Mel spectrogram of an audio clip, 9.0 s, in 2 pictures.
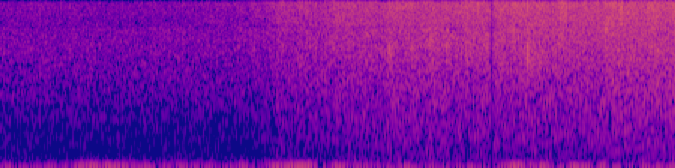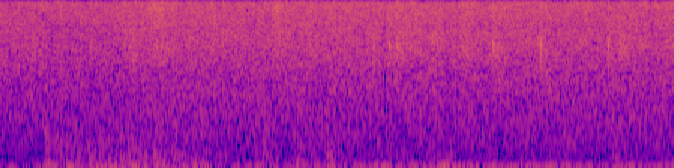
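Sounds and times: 
heavy winter rain at night: 0:01.7 - 0:08.9.

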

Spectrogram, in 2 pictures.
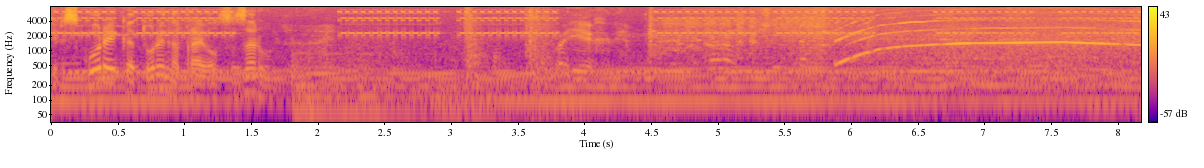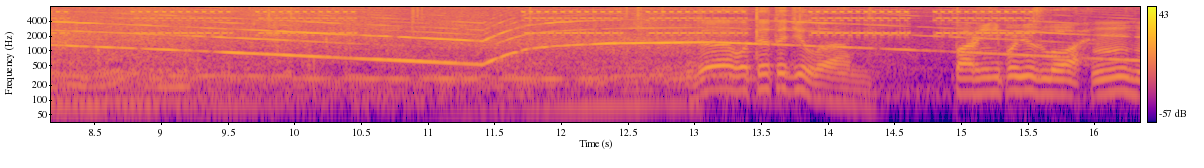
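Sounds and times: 
speech: 0:00.0 - 0:02.2, 0:03.8 - 0:04.6, 0:13.0 - 0:14.4, 0:15.0 - 0:16.3
police car siren wailing: 0:00.0 - 0:16.3.

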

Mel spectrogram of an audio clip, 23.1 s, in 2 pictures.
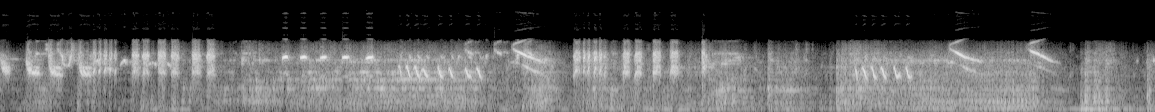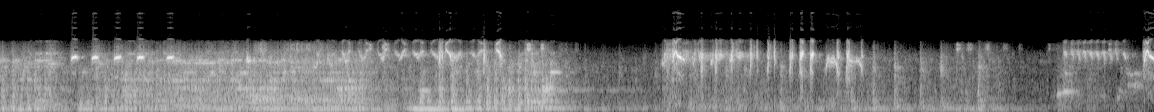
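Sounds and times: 
Oriental magpie-robin singing sharp high chirps and trills: 0:00.0 - 0:23.0.

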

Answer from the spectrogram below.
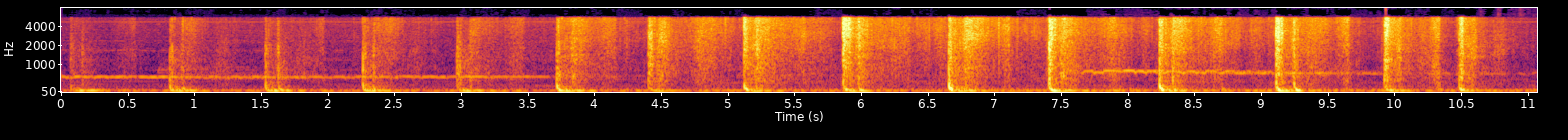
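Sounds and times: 
human footsteps approaching from behind: 0:00.0 - 0:11.0
low hum: 0:00.0 - 0:11.0.

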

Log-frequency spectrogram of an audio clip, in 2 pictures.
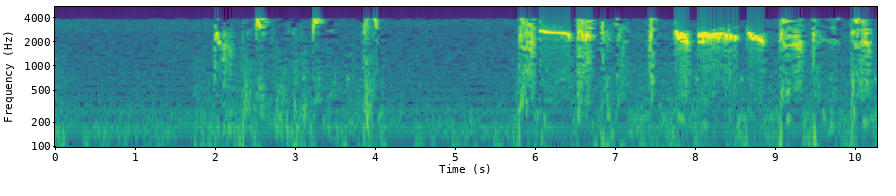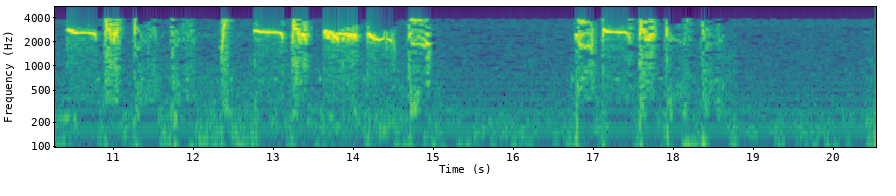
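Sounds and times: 
canary singing a high warbling trill in the early morning: 0:02.0 - 0:04.1, 0:05.8 - 0:15.1, 0:16.8 - 0:18.7.

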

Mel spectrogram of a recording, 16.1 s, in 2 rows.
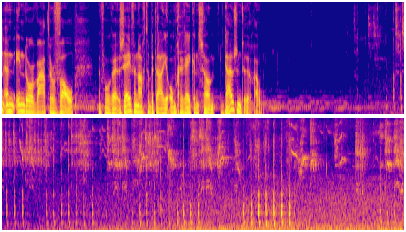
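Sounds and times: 
speech: 0:00.0 - 0:05.4
great spotted woodpecker hammering on the entrance of a wood-concrete nest box: 0:07.3 - 0:16.0.

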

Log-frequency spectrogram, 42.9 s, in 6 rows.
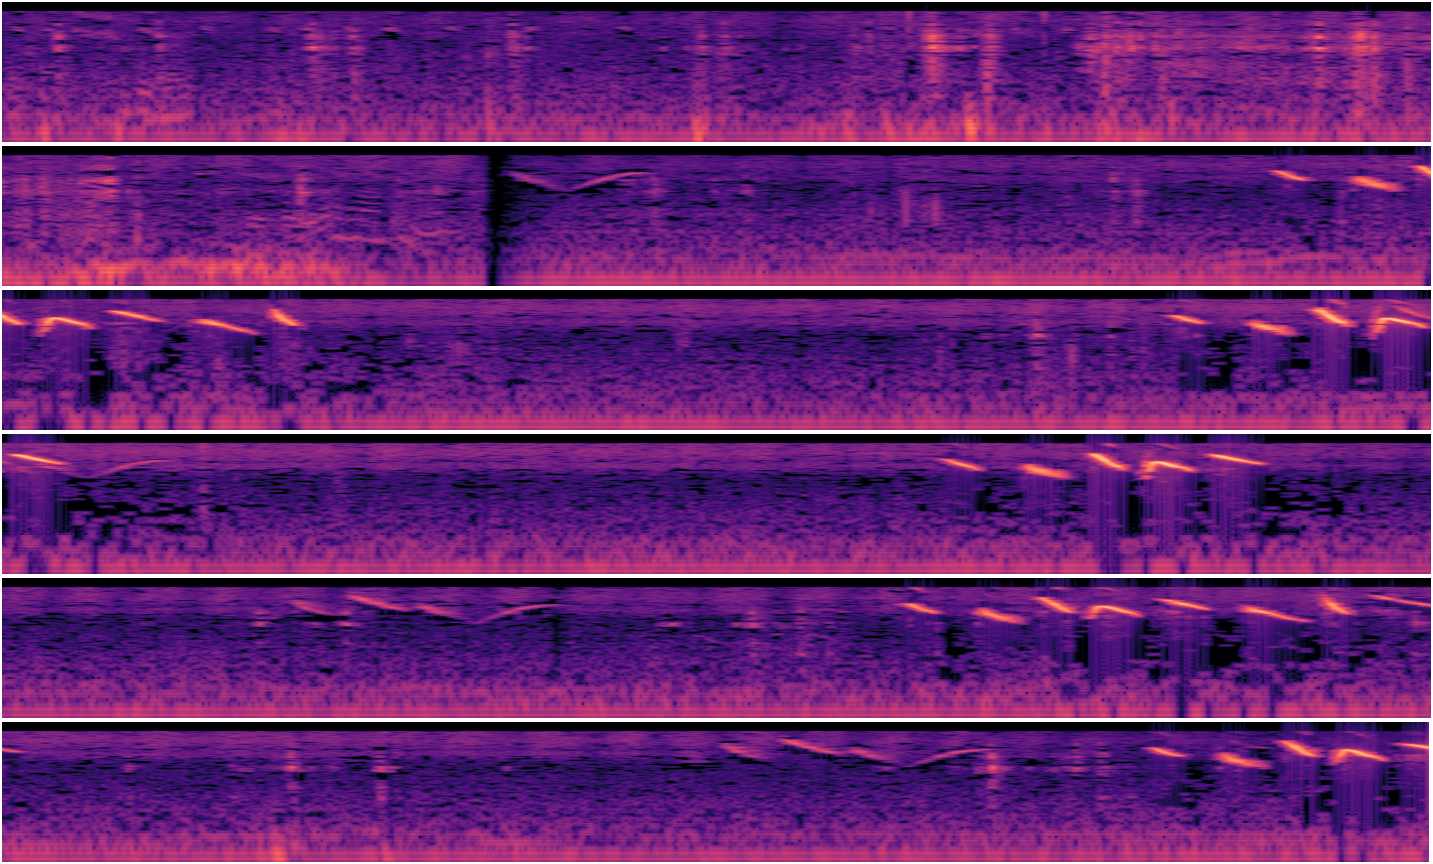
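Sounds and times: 
Green-winged saltator whistled song: 0:09.6 - 0:10.5, 0:13.4 - 0:42.8.

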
